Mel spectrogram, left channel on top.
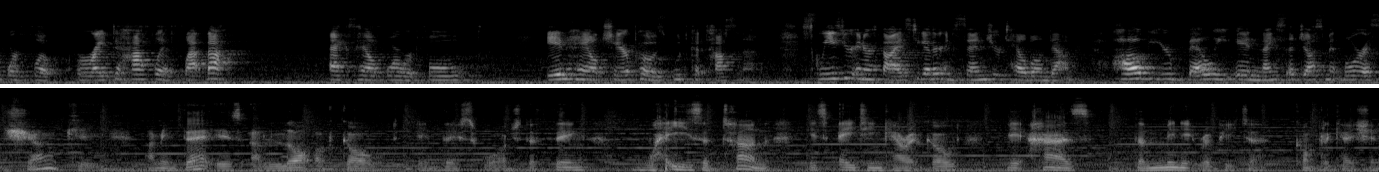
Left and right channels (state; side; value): different; both; correlation 0.00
